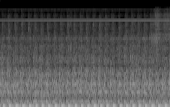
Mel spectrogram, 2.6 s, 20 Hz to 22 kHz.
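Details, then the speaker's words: Yamaha R15, after first oil change in about 5 years (only ~100 cc old oil left), new MPX oil: even quick firing pulses about ten a second, no knocks or ticks; smoother, normal idle. "Ini suara mesinnya setelah saya ganti oli kemarin ya. Udah sedikit lebih terasa lebih halus suaranya dan tidak ada tarikannya lebih enteng karena olinya beli baru, tarikan enteng."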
